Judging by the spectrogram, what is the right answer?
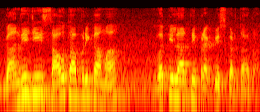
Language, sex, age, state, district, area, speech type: Gujarati, male, 60+, Gujarat, Rajkot, urban, spontaneous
